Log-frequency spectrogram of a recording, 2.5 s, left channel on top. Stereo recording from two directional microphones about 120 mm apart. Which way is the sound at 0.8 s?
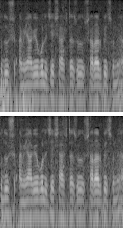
5° left (ahead or behind).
